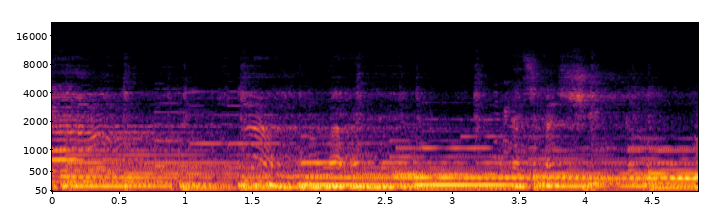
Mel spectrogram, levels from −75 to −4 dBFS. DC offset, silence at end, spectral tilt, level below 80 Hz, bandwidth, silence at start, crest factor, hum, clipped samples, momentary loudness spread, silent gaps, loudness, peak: under 0.1%; 0 s; -9 dB/octave; -40 dBFS; 8 kHz; 0 s; 14 dB; none; under 0.1%; 6 LU; none; -17 LUFS; -2 dBFS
